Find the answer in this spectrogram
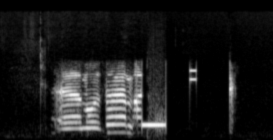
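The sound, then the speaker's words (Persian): Telephone tones as a phone call is cut off: after a stretch of speech, a short steady tone and then a couple of brief electronic beeps sound alone and fairly quiet. “تماسشان قطع شد.”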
